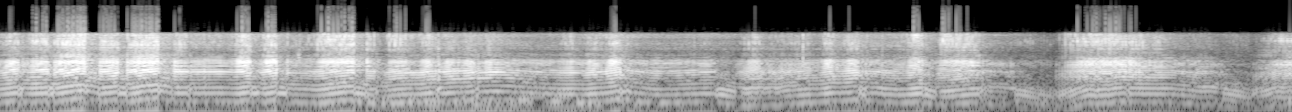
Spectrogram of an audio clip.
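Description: Off-road motorcycle engine revved hard and eased off again and again, its pitch rising and falling under load. It dips about ten seconds in and comes back loud for a moment after.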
